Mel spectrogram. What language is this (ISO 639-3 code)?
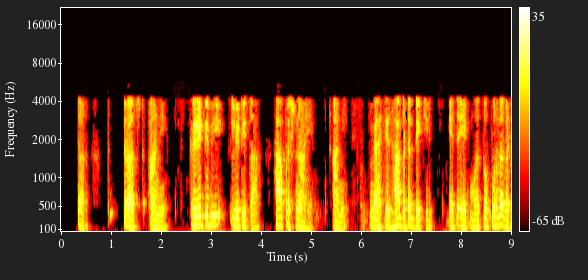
mar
